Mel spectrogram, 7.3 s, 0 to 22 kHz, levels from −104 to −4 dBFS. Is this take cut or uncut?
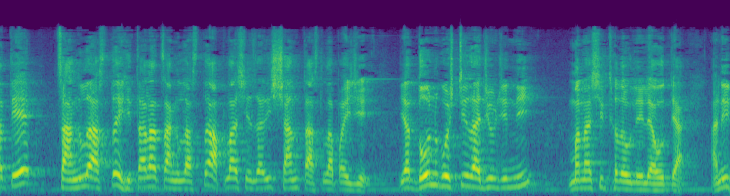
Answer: uncut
